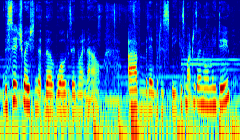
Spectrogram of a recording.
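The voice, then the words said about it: Very fast speech. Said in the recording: “I'm trying to speak as fast as I can”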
